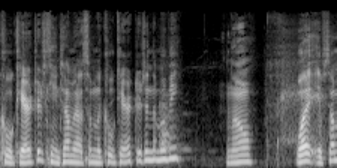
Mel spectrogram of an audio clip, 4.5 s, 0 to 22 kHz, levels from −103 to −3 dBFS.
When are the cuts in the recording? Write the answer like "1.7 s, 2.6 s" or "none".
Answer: none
